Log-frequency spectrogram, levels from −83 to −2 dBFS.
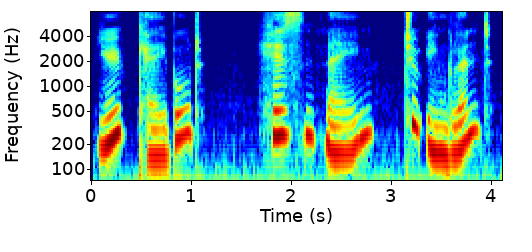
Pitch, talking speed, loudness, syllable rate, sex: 215 Hz, 45 wpm, -15 LUFS, 3.9 syllables/s, female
